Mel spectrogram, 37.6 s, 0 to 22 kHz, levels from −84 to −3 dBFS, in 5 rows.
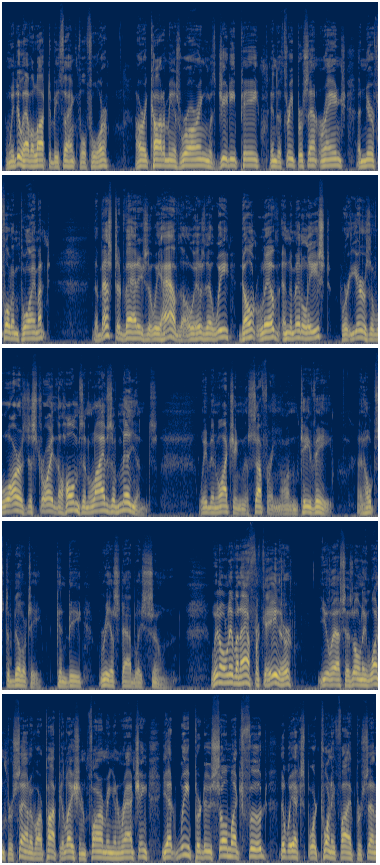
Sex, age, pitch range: male, 60-79, 115-145 Hz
